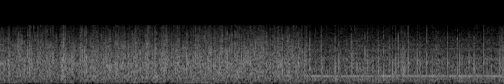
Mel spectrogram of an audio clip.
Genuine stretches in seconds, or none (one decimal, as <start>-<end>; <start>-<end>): 3.0-5.0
